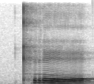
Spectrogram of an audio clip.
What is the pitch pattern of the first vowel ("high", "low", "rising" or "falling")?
low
